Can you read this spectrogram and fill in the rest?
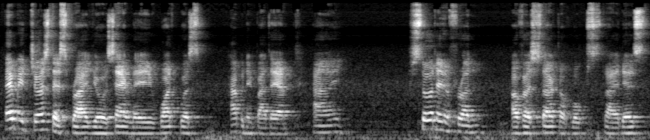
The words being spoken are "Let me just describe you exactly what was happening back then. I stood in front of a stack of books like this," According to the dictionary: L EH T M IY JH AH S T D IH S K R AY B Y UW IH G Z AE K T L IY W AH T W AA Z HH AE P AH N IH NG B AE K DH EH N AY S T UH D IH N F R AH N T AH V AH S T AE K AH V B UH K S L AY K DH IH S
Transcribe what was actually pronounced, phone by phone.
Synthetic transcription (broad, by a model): L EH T M IY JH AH S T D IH S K R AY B Y UW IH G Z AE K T L IY W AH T W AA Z HH AE P AH N IH NG B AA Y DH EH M AY S T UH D IH N F R AH N T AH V AH S T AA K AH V B UH K S L AY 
